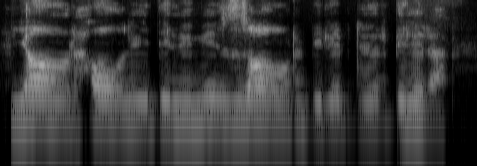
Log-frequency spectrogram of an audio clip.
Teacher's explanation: Füzuli yar və zar sözlərindəki a saitini uzadıb və r samiti tələffüzdə ondan ayrılıb. Əgər biz onları yar və car kimi oxusaq, onda vəz qırıqlığı əmələ gələcək. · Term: uzun sait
